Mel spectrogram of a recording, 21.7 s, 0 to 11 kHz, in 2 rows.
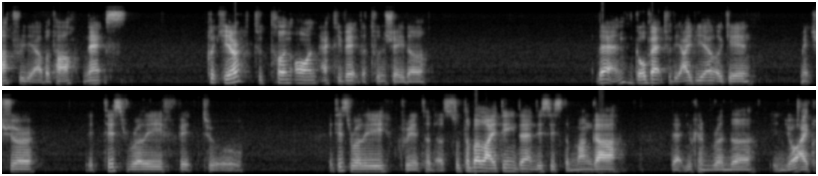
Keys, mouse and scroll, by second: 0.0-0.8 typing, 0.9-2.4 right drag, 2.7 click, 3.5 click, 4.4 click, 8.6 click, 9.8 click, 12.0 click, 12.6 middle click, 13.1 middle click, 13.4-21.7 typing, 13.6 click, 15.9 click, 16.8 click, 16.9 middle click, 18.4-19.0 scroll up 3, 20.5 click.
